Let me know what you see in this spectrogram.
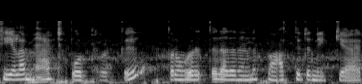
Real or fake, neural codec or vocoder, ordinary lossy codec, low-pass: fake; codec, 16 kHz, 16 kbps, FunCodec, trained on LibriTTS, 50 frames a second; none; none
